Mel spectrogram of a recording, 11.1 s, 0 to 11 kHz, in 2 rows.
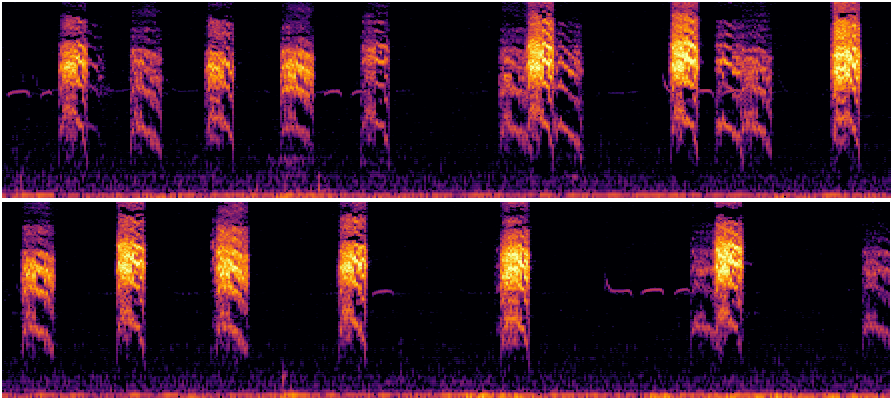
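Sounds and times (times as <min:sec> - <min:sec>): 
white-winged tern grating calls: 0:00.4 - 0:02.5, 0:03.1 - 0:03.6, 0:04.2 - 0:07.9, 0:08.6 - 0:08.9, 0:09.8 - 0:10.2.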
